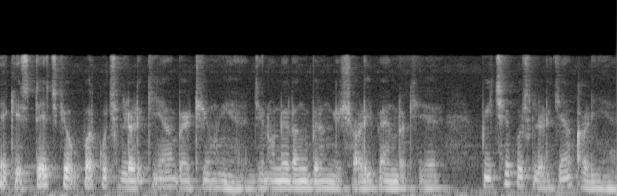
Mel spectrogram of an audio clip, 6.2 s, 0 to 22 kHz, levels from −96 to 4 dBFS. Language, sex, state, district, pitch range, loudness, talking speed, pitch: Hindi, male, Chhattisgarh, Sukma, 105-120 Hz, -20 LUFS, 195 wpm, 110 Hz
